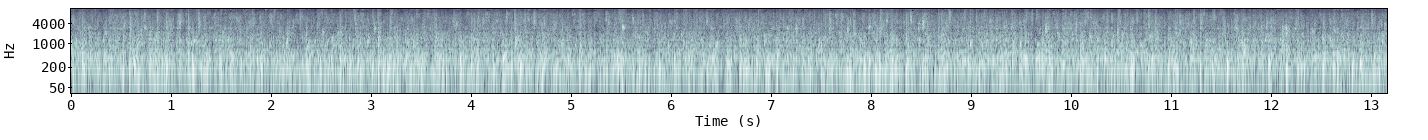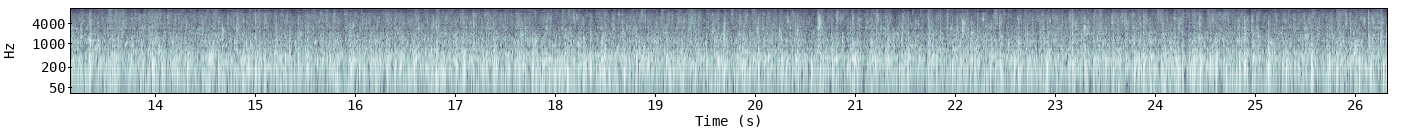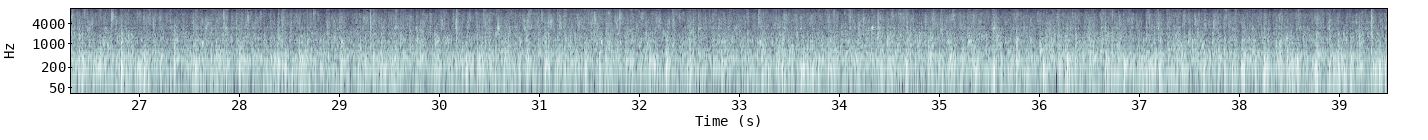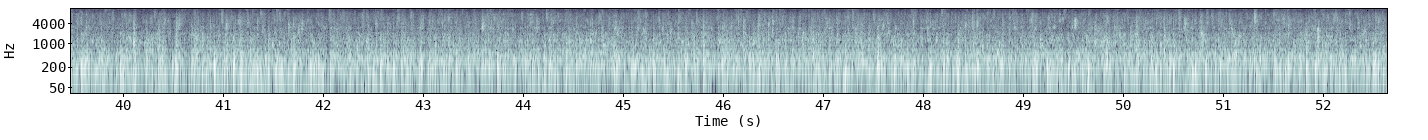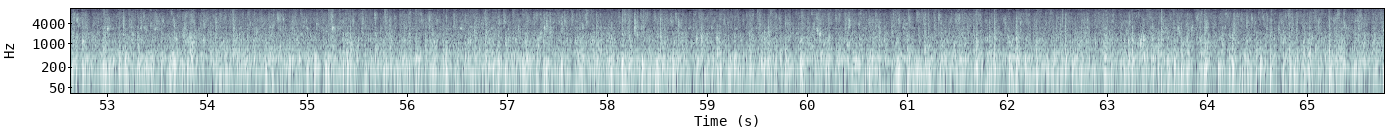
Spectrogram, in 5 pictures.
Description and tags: dribbling rain (snow melt from roof) [1]
Actually is not rain. It is snow melting down from a roof, falling into puddles and onto a corrugated roof. I placed the microphone (Zoom H2) on different spots in 4channel sorround mode. I just normalized them and mixed them into stereo. Thats it.
In this case the mic is placed on the ground in the middle of the puddles and the roof.
You can easily loop the sound without a notable cut in the mix.
cheers, pillo
raining, drizzle, drip, drops, drizzl, rainfall, weather, water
